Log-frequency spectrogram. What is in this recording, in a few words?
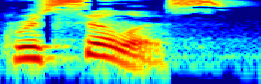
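"gracilis", English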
